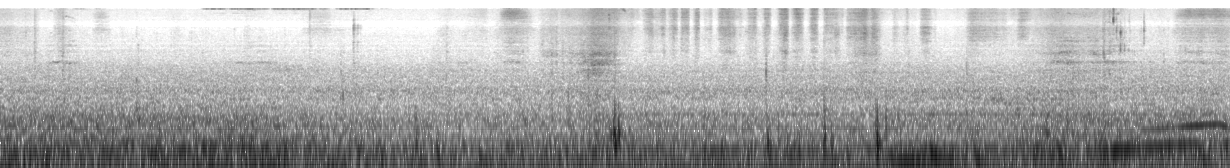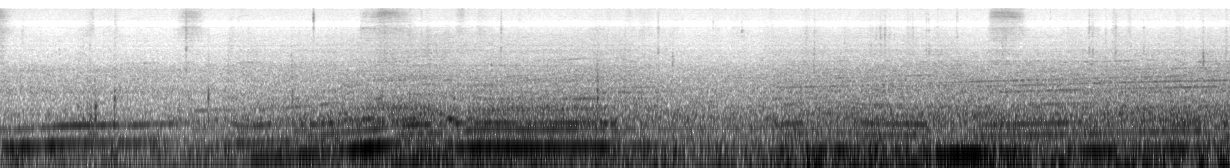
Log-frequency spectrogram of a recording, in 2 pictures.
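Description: Car engine and road rumble heard from inside the cabin: a low steady rumble while held in traffic, then an engine note that climbs in steps and grows louder through the second half as the car pulls away and gathers speed.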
